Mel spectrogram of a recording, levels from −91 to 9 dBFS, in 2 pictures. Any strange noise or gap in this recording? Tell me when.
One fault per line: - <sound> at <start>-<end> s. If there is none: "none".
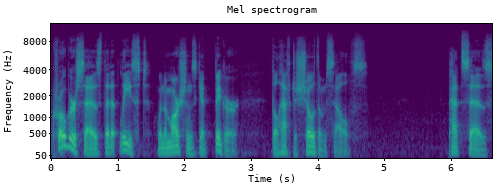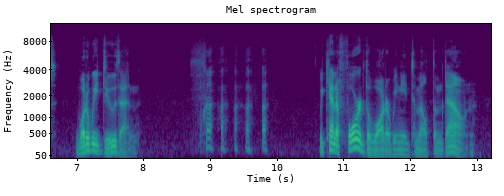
- laugh at 8.7-9.9 s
